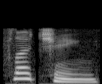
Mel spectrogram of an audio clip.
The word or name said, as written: fletching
